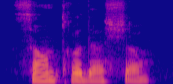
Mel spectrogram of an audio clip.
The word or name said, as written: centre d'achat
